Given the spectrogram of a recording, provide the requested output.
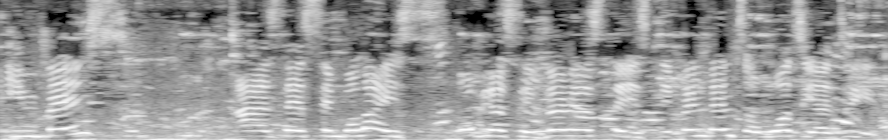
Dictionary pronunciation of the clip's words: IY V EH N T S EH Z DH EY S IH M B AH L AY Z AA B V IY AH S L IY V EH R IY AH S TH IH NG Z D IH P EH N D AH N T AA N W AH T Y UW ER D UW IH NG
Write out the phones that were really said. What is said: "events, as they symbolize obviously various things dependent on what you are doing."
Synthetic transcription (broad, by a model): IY V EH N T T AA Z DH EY S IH M B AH L AY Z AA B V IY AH S L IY V EH R IY AH S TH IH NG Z D IH P EH N D AH N T AA N W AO T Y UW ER D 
